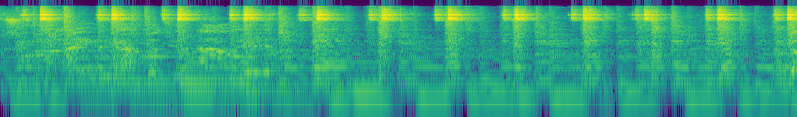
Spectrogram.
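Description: Two guitars played together in a steady strummed rhythm, with a regular beat.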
